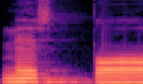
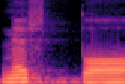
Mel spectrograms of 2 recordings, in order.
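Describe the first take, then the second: The two takes are said the same way.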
